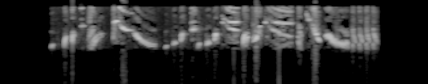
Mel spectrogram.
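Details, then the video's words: Goldfinch singing as training material for learning birds: about three seconds of lively, high-pitched twittering that mixes sweeping whistled slurs, chirps and short buzzes with hardly a break. "The Best Singing Goldfinch"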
